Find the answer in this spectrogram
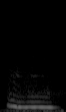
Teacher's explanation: So we call this a nasal sound because it goes through our nose and leaves our nose. It's not a lot of air, but it's especially that vibration from our vocal folds that will leave our nose.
